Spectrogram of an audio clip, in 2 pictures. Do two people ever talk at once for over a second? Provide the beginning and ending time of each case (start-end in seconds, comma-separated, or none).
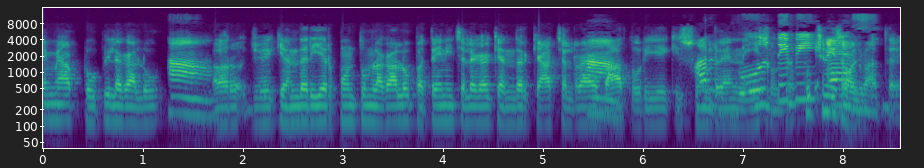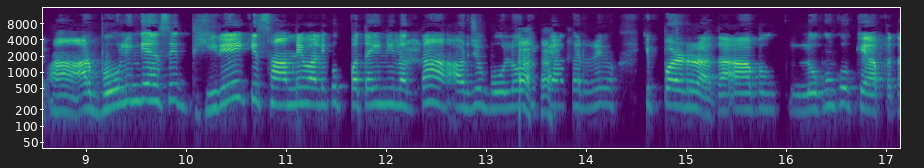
6.6-8.5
